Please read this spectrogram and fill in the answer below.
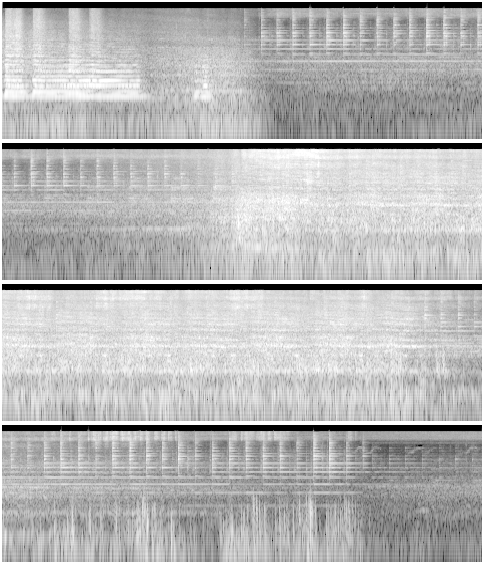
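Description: An Amtrak train horn sounds one blast and then a short toot. An Amtrak Northeast Regional train then approaches and passes at speed. It is loudest for about ten seconds in the middle, with the wheels clicking over the rails, and the clicks thin out as the last cars go by.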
